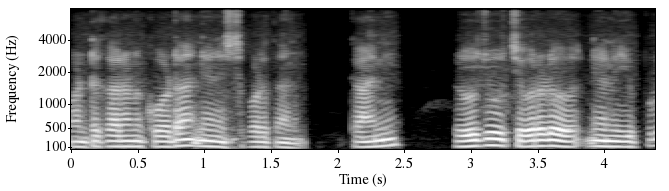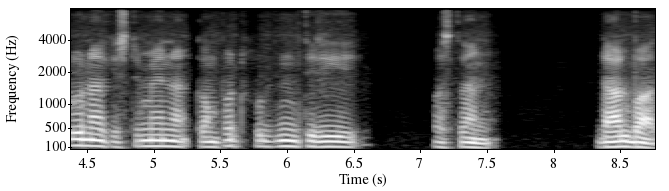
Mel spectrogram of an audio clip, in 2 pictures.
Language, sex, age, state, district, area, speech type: Telugu, male, 45-60, Andhra Pradesh, West Godavari, urban, spontaneous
